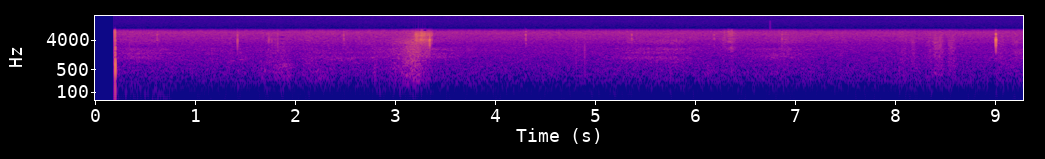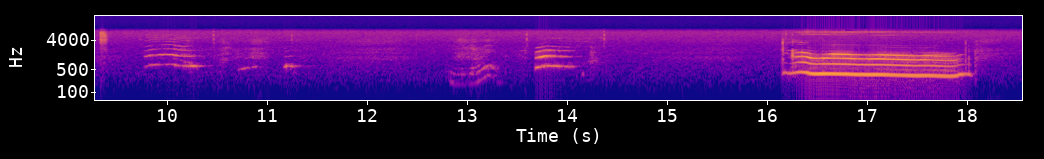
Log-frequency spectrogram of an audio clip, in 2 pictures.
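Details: Gunner, a pet Siberian Husky, indoors after eating ice cream and getting a major brain freeze: scattered short, soft whines and yelps, then a loud, steady, drawn-out howl lasting about two seconds at the end.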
